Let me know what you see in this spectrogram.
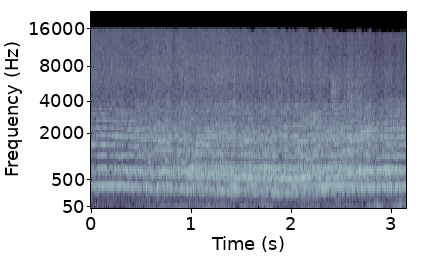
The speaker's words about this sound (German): Um 0.33 Uhr in der Nacht ertönt der Fliegeralarm.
